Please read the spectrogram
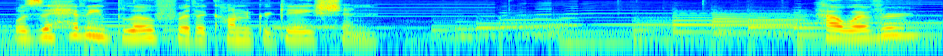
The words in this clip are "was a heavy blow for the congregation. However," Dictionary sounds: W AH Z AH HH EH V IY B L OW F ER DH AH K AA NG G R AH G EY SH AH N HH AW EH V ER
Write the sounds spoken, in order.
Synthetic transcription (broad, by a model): W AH Z AH HH EH V IY B L OW F ER DH AH K AA NG G R AH G EY SH AH N HH AW EH V ER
